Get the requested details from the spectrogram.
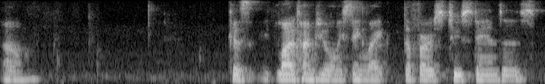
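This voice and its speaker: A woman in her fifties chatting on a live stream, rambling with many pauses and fillers, sometimes singing a hymn line slowly. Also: low voice, level tone, slight background noise. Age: 50s. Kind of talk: casual live chat.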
